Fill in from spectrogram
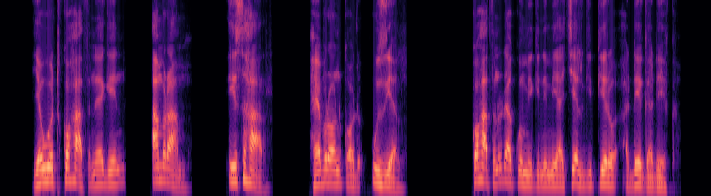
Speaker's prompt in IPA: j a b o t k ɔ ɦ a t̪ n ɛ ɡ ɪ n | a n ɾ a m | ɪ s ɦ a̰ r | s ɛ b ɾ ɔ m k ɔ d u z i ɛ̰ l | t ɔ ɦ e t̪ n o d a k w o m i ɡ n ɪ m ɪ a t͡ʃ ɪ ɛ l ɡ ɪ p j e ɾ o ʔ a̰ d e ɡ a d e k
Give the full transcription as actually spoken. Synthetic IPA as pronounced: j a w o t k ɔ ɦ a t̪ n ɛ ɡ ɪ n | a m ɾ a m | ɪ s ɦ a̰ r | h ɛ b ɾ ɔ n k ɔ d u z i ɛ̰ l | k ɔ ɦ a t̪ n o d a k w o m i ɡ n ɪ m ɪ a t͡ʃ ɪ ɛ l ɡ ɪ p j e ɾ o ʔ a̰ d e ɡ a d e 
